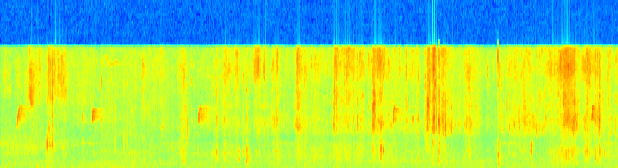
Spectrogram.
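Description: Faint handling sounds of cut flowers and foliage: soft rustles and a few small clicks as camellia stems and leaves are worked into a flower arrangement, over a low steady outdoor rumble.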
